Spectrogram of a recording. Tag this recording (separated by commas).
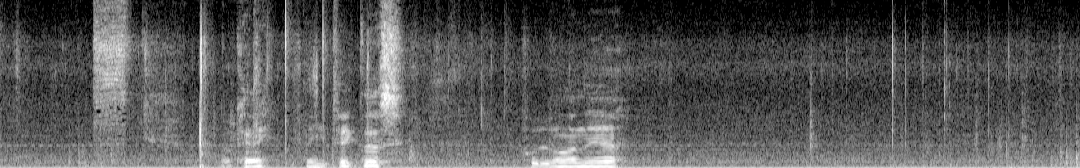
Spray, Speech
